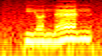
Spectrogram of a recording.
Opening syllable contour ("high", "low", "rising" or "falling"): low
